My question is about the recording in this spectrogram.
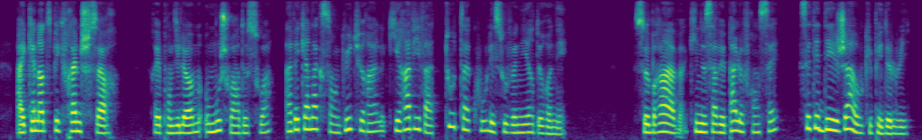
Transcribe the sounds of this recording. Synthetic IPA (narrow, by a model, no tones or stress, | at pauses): a̰jkɛnɔt̪spikfχɛ̃nʃsœʁ | ʁepɔ̃d̪ilɔmomuʃwaʁd̪əswaː | vɛkɛ̃naksɑ̃ɡʲylt̪ʰyʁalkʲʰiʁavivat̪ut̪akʰulesuvəniʁd̪əʁəne | səbʁavkʲʰinəsavɛpaləfχɑ̃sɛ | set̪ɛd̪eʒaɔkʲyped̪əlɥi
